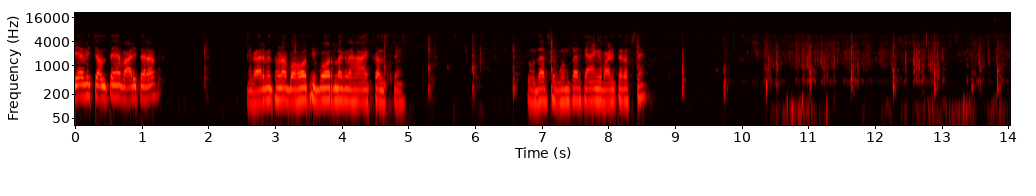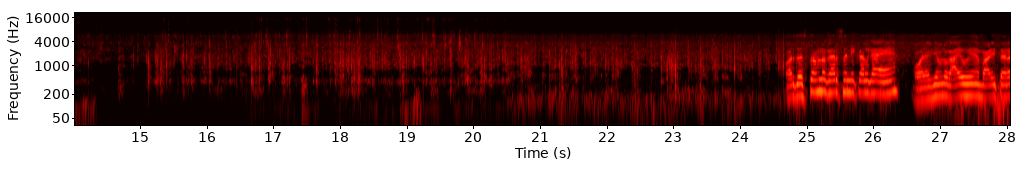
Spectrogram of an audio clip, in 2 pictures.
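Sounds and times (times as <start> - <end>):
rain ticking on an umbrella: 1.2 - 28.0
footsteps on muddy ground: 9.8 - 14.3.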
